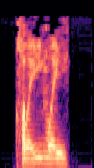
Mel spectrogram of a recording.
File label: "cleanly", English; adjectives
